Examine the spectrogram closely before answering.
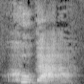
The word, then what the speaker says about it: jugar: And jugar with the J as well, making a h sound.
